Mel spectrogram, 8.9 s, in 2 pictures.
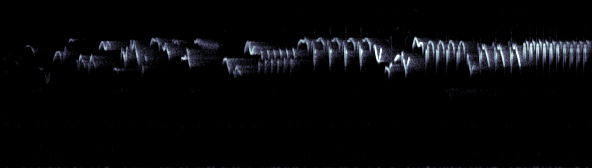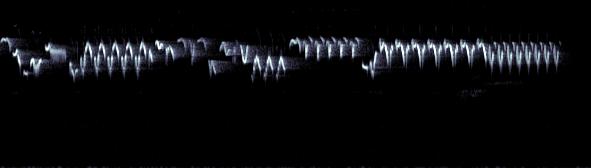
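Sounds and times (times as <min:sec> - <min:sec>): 
bird song of fast high-pitched twittering trills: 0:00.2 - 0:08.7.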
